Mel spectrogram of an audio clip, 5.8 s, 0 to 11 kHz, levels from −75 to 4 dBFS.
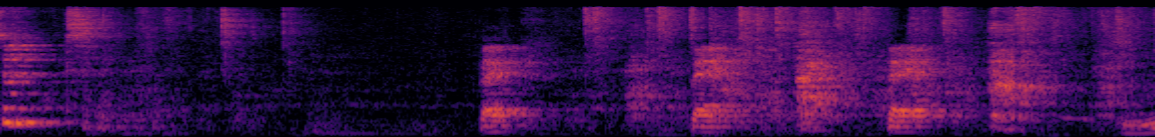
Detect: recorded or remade recorded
